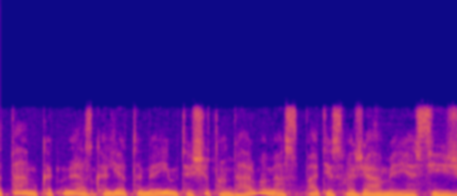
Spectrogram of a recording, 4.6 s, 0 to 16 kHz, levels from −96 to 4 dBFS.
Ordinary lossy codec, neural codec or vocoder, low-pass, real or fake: Opus, 64 kbps; codec, 16 kHz, 8 kbps, FunCodec, trained on LibriTTS, 25 frames a second; 7.2 kHz; fake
